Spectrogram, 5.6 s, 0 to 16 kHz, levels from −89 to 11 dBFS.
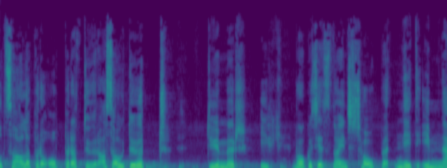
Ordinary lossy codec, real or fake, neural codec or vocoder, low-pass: MP3, 64 kbps; fake; vocoder, 48 kHz, 128 mel bands, Vocos; 14.4 kHz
